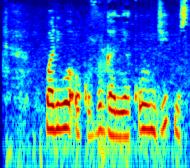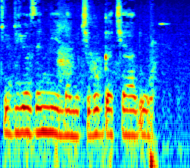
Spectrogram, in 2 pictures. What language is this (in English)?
Ganda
